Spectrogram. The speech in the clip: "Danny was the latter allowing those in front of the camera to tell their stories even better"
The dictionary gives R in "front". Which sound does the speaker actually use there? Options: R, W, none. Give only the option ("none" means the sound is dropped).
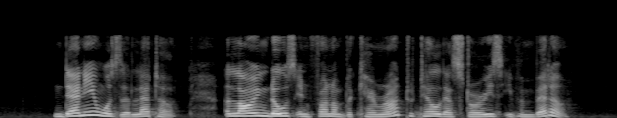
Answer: R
